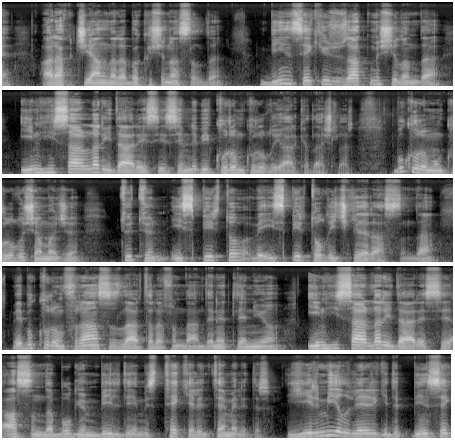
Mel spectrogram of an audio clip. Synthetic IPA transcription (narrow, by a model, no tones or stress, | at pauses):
a̰ɾakt͡ʃʰɯjanlˠaɾabakʰɯʃɯnasɯ̰lˠd̪ɯ̰ | binse̞cʰizjyzalt̪mɯʃjɯlˠɯnd̪a | inɦisaɾlˠaɾid̪aːɾe̞siisimlʲibiɾkʰuɾumkʰuɾulˠṵjoa̰ɾkʰad̪a̰ʃlˠa̰ɾ̥ | bukʰuɾumunkʰuɾulˠuʃamad͡ʒɯ | t̪ʰyt̪ʰynispiɾt̪ʰo̞vɛispiɾt̪ʰo̞lˠuit͡ʃcʰilʲɛɾaslˠɯ̰nd̪a̰ | vɛbukʰuɾumfɾansɯzlˠaɾt̪ʰaɾafɯnd̪a̰nd̪e̞nɛt̪ʰlʲe̞nijo̞ | inɦisaɾlˠaɾid̪aːɾe̞siʔa̰slˠɯnd̪abuɟynbilʲd̪iːmiz̥t̪ʰɛcʰe̞lʲint̪ʰe̞me̞lʲḭd̪ḭɾ̥jiɾmijɯlˠɯlʲeɾɾiɟid̪ip̚binse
